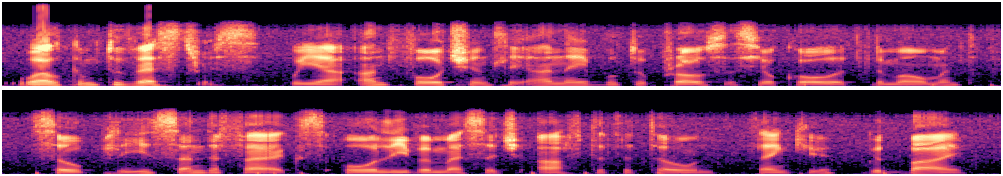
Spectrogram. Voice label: answering machine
